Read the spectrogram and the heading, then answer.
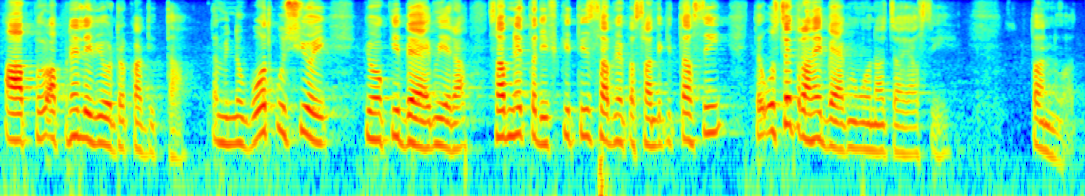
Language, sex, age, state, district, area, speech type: Punjabi, female, 60+, Punjab, Tarn Taran, urban, spontaneous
